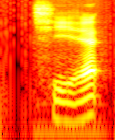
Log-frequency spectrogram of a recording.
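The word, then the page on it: qie: tone 3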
